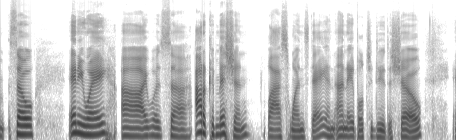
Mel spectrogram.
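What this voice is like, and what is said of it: Slightly hoarse voice. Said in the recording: “hear it in my voice that I'm still a little hoarse”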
